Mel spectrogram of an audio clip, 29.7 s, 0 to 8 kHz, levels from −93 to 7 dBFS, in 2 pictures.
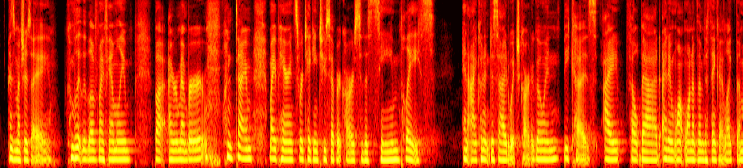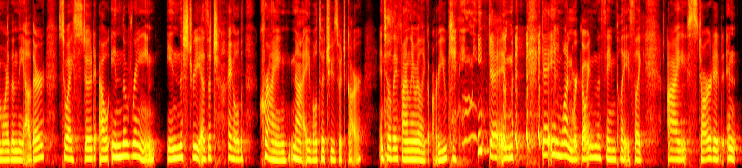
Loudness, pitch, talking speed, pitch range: -16 LUFS, 165 Hz, 195 wpm, 160-185 Hz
